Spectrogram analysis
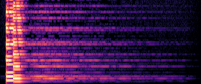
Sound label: cancel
